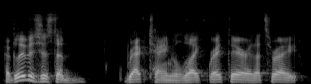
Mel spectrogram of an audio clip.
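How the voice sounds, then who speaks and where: A man's voice: fairly low pitch, brisk. Man thinking aloud while coding. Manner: muttering, repeats short phrases while puzzling through. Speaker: programming instructor. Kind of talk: unscripted screen-share coding walkthrough, thinking aloud.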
